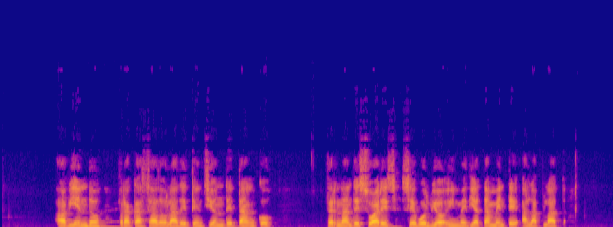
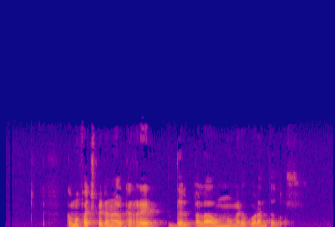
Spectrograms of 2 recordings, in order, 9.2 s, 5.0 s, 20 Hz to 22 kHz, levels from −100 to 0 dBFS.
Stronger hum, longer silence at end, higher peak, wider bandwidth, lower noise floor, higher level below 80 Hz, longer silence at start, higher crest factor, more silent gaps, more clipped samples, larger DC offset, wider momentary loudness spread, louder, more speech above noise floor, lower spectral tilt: neither; first, 0.85 s vs 0.7 s; first, -6 dBFS vs -10 dBFS; second, 9 kHz vs 10 kHz; first, -76 dBFS vs -64 dBFS; about the same, -60 dBFS vs -64 dBFS; second, 0.85 s vs 1 s; about the same, 18 dB vs 20 dB; neither; neither; neither; second, 6 LU vs 11 LU; first, -23 LUFS vs -30 LUFS; first, 53 dB vs 34 dB; second, -5.5 dB/octave vs -7 dB/octave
